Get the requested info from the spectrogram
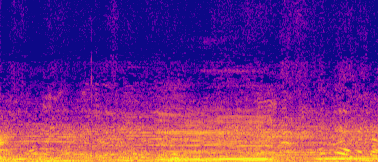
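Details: Young bull calves at the Vaniyamkulam cattle market, one giving a steady, drawn-out low moo lasting about a second amid busy market chatter, traders' voices and background music.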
